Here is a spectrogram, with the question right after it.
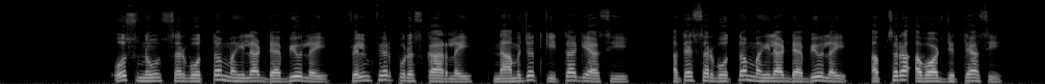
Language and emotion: Punjabi, neutral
